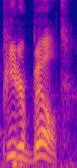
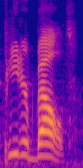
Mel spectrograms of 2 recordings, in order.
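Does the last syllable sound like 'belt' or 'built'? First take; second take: built; belt. First: The last syllable sounds like 'built'. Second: The last syllable sounds like 'belt'. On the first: The speaker calls it right. "Built, not belt" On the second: The speaker calls it wrong. "not belt"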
